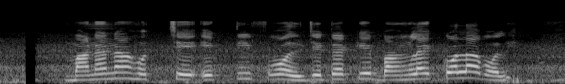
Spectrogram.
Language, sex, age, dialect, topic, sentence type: Bengali, female, 36-40, Standard Colloquial, agriculture, statement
